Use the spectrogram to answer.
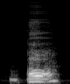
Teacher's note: if you say B properly, B, you should feel vibration only at the end, but not at the beginning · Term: plain sound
